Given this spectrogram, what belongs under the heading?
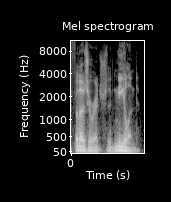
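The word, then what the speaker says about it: Kneeland: potentially like um like neand if in fact he's there by the way it's spelled k NE l a n d for those who are interested neand like a knee like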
